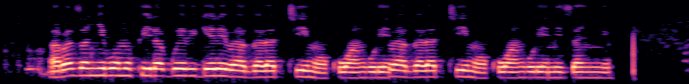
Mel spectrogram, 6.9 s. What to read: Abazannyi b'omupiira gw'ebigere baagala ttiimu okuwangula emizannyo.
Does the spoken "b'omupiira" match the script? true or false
true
